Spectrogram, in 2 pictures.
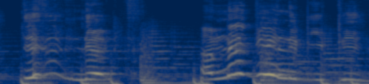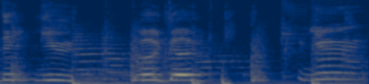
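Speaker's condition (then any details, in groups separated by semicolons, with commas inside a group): Cerebral palsy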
